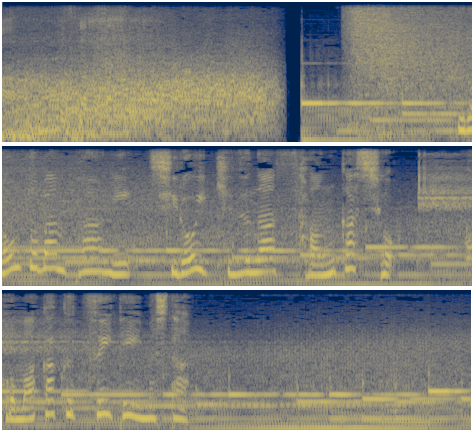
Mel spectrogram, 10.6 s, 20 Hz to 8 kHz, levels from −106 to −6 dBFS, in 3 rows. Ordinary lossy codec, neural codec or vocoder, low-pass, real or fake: none; none; 7.2 kHz; real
